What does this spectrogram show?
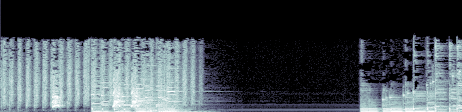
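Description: A dog barks in a rapid, loud run of yaps for several seconds, falls silent apart from a faint hum, then starts barking again.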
